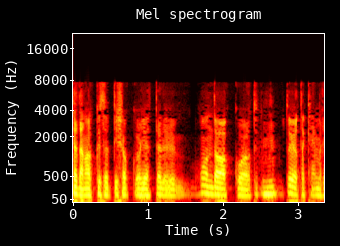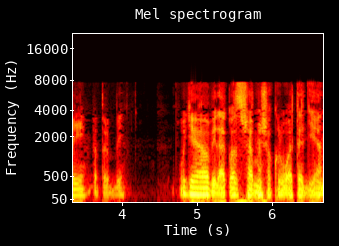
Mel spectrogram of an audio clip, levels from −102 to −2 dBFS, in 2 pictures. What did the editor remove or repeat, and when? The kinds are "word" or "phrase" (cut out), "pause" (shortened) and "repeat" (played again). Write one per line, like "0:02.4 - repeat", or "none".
0:01.6 - pause
0:03.6 - word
